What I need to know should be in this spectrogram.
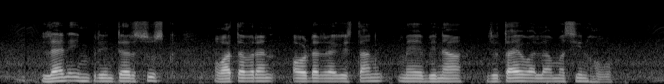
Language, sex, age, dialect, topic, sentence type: Bhojpuri, male, 18-24, Western, agriculture, statement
